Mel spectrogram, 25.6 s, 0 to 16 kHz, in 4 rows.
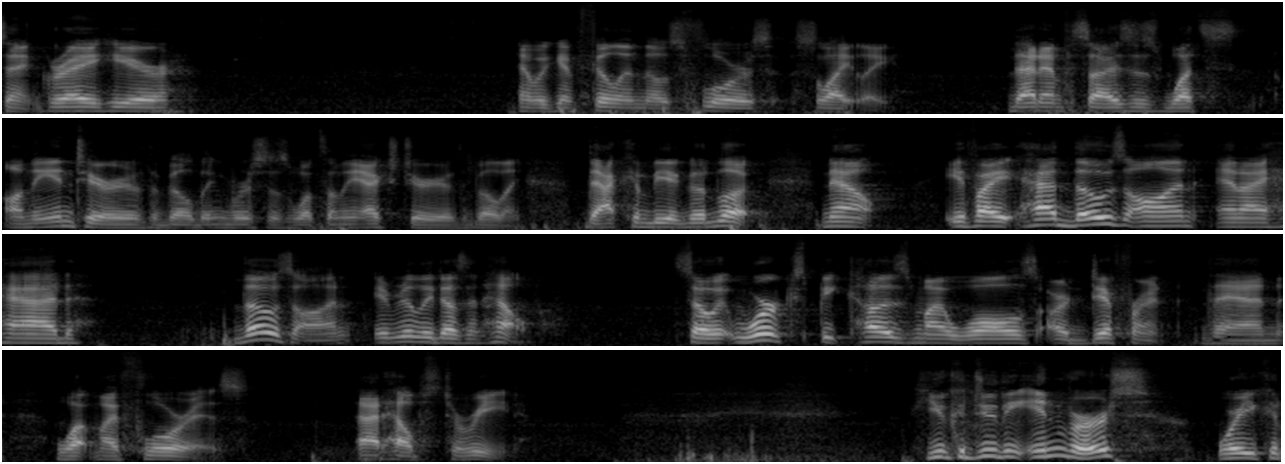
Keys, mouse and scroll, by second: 0.0-0.1 typing, 1.4 click, 1.5 Tab, 2.4 click, 13.0 click, 19.7 click, 23.6 click, 24.9 click.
